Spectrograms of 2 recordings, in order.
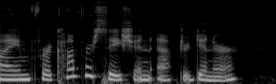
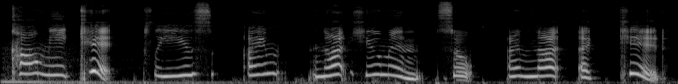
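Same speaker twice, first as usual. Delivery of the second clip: put-on insistent kid; 9 semitones higher than usual. A narrator's reading. Kitten boy corrects name.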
